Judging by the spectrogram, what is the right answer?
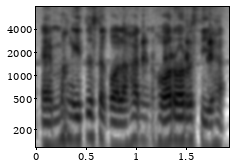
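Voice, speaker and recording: A man's voice: mid-range voice, flat delivery, a little mellow. A man, hosting a podcast in a chatty, joking way. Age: 30s. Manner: joking, chatty, lots of quick agreeing. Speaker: podcast host. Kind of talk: casual chat.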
